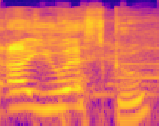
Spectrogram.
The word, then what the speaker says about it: Ionescu: Whether you want to select Sabrina Ionescu, that's how you say it, right?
